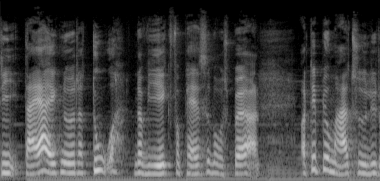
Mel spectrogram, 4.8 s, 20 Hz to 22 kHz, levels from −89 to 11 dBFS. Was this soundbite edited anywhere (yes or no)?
yes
